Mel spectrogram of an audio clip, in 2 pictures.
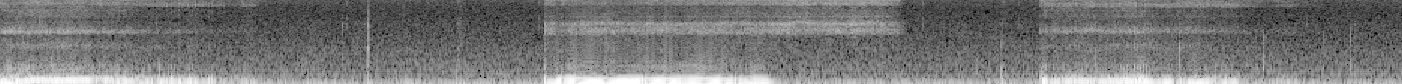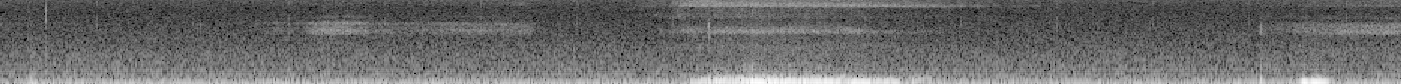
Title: Beagle puppy Yfke 🐶 Snoring her nose off ... This is just tooooo funny 🤣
